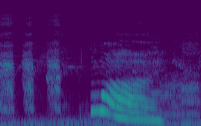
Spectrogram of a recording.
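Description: Coconut, a pet chicken in a backyard coop, lets out a rising then falling chirpy warble that lasts about a second, heard close up after a few soft voiced sounds.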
